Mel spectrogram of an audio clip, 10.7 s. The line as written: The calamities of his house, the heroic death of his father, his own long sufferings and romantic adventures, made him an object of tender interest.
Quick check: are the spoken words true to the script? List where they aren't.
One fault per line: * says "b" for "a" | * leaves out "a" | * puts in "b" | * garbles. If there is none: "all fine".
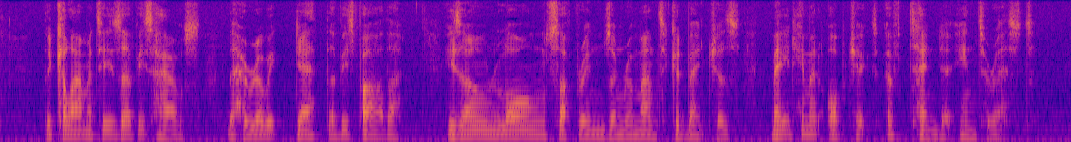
all fine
